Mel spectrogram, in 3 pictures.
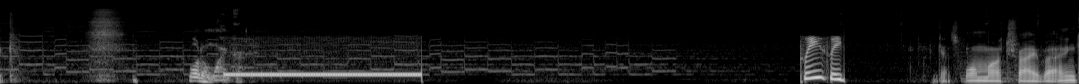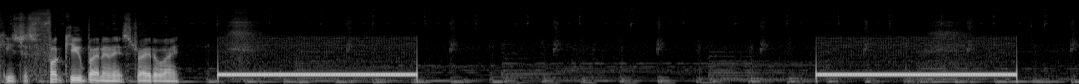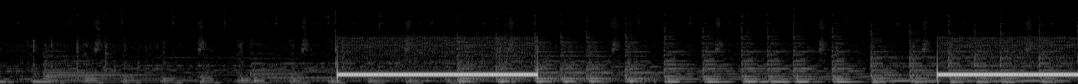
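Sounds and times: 
outgoing phone call ringback tone: 1.5 - 6.8, 13.0 - 15.0, 19.0 - 21.0, 24.9 - 27.0, 31.0 - 32.3
speech: 1.9 - 2.6, 8.0 - 8.4, 9.4 - 12.7.

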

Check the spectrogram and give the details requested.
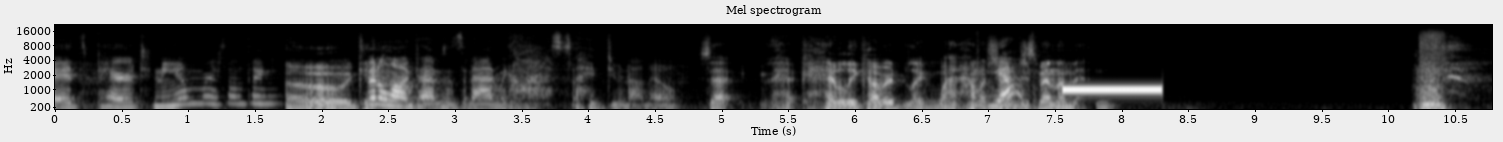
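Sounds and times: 
speech: 0.0 - 8.0
short sharp electronic beep: 7.6 - 8.3.

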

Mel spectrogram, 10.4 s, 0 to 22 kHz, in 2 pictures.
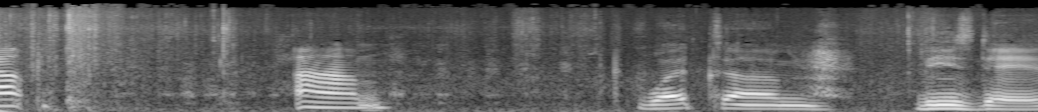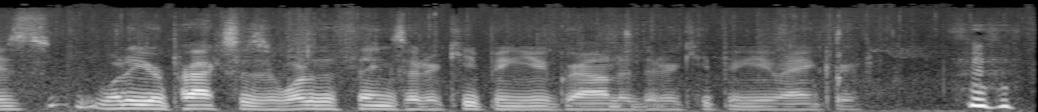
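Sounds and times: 
speech: 0.0 - 0.4, 1.5 - 2.1, 3.2 - 10.3
dog panting heavily in quick breathy huffs: 0.5 - 3.4.

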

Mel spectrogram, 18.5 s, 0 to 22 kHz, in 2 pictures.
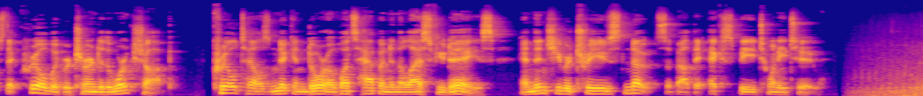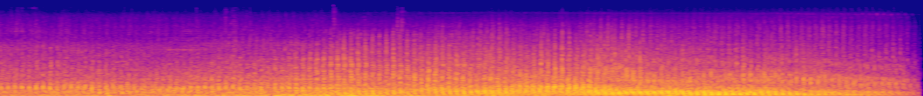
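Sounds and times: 
speech: 0.0 - 8.3
helicopter rotors chopping with engine drone: 8.5 - 18.4.

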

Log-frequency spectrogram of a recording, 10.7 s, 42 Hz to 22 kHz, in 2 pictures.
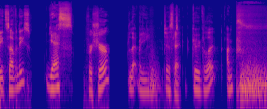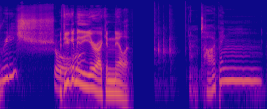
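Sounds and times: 
speech: 0.0 - 8.0, 9.1 - 10.6
typing on a computer keyboard: 8.4 - 9.0.

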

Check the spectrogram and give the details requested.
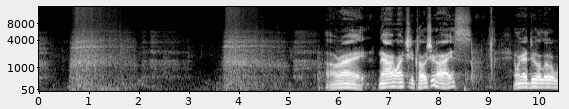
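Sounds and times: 
group of people at a Bible study taking deep breaths together: 0.0 - 5.9, 9.0 - 9.5
speech: 5.8 - 8.7, 9.5 - 10.3.

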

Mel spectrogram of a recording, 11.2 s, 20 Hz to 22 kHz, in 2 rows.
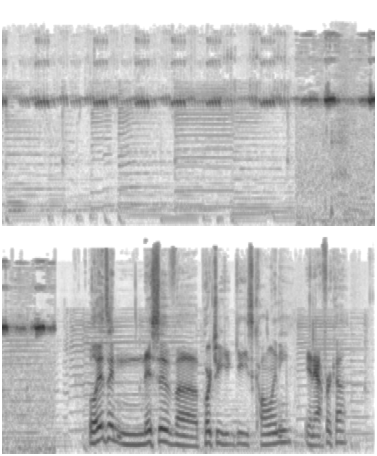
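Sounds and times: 
crickets chirping in a high-pitched trill: 0.0 - 6.4
speech: 7.0 - 10.9.

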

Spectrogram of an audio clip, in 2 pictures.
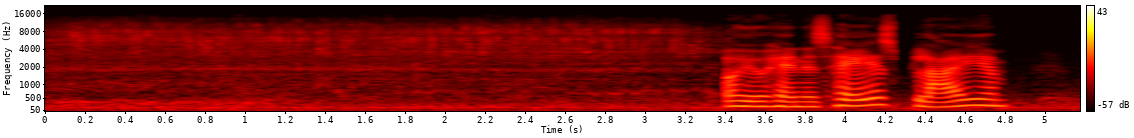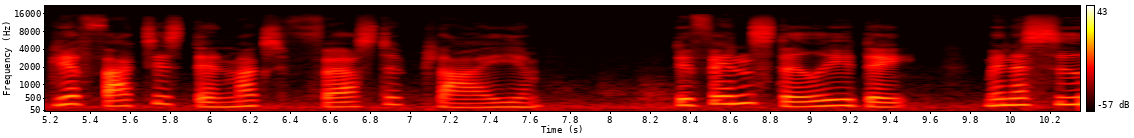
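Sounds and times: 
water running from a tap: 0.0 - 3.4
speech: 3.4 - 10.3.

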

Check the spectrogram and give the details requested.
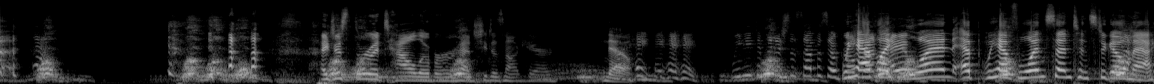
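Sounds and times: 
dog barking loudly: 0.3 - 0.7, 1.7 - 4.9, 7.6 - 8.0, 8.6 - 9.4, 10.0 - 10.4
laughter: 1.7 - 3.3, 6.3 - 7.0
speech: 1.9 - 2.5, 3.2 - 11.5.

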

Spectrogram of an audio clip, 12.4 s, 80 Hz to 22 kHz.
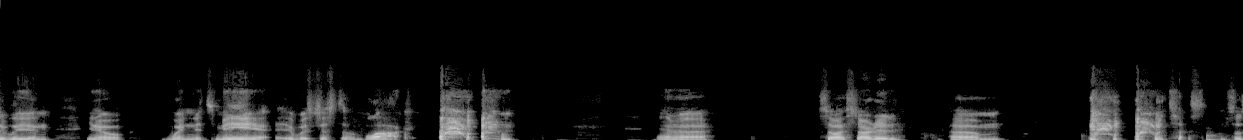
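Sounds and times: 
speech: 0.0 - 5.2, 6.6 - 7.2, 8.2 - 10.1, 10.9 - 12.4
harsh throaty coughs from a lingering cough: 4.4 - 5.2, 10.9 - 11.8.

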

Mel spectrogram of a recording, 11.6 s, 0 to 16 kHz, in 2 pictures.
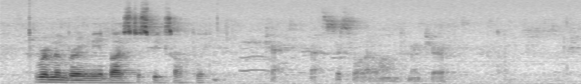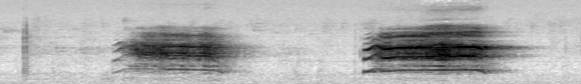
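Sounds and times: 
speech: 0.4 - 2.4, 3.4 - 4.6
creature screeching with quality: 7.0 - 8.3, 9.4 - 11.1.

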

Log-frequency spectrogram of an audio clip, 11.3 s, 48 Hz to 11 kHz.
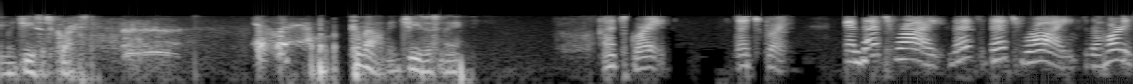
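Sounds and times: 
speech: 0.0 - 1.5, 2.6 - 4.8, 6.0 - 6.8, 7.4 - 11.3
deep harsh cough during a deliverance prayer: 2.5 - 3.2.

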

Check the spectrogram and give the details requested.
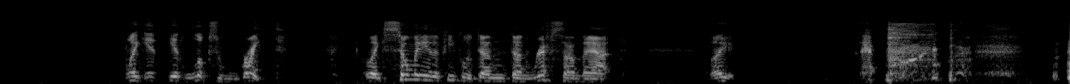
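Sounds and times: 
speech: 1.3 - 2.9, 3.6 - 6.3, 7.1 - 7.4, 8.6 - 9.5
person coughing: 8.6 - 9.8.

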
